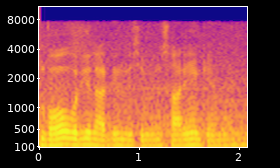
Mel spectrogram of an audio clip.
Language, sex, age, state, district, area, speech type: Punjabi, male, 30-45, Punjab, Bathinda, urban, spontaneous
